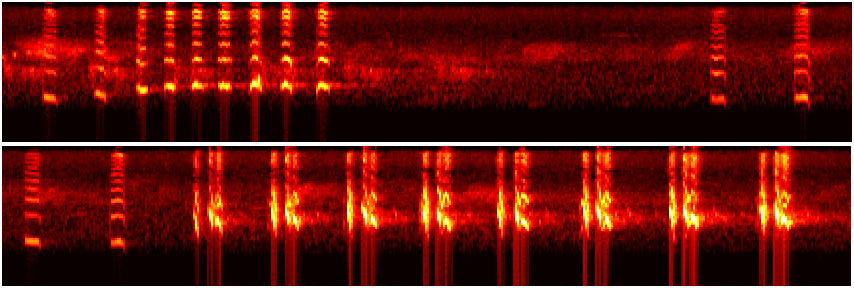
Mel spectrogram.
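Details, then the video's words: European robin singing: a quick run of thin, high ticking notes, a pause, a few spaced single notes, then a steady series of loud, sharp, bright notes repeated about twice a second, with no other sounds. "Птица малиновка. Пение"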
